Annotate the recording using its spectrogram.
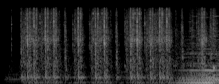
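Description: A fast run of sharp clicks, about ten a second, starting after a brief silence, with music coming in near the end.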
